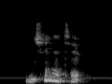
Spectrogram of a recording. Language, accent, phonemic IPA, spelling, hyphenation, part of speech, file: English, Southern England, /ˈd͡ʒɛnɪtɪv/, genitive, gen‧it‧ive, adjective / noun, LL-Q1860 (eng)-genitive.wav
